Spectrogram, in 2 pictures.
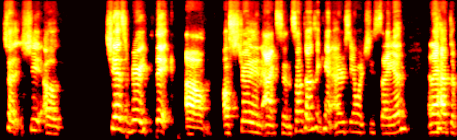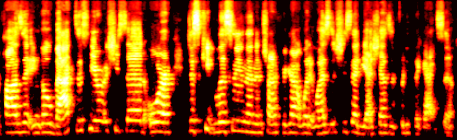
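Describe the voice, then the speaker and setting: Woman host, fairly high voice, chatty and rambling with lots of ums, live stream chat from a porch in stormy weather on a phone camera. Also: brisk, bright, forceful tone, rough recording. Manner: chatty, rambling with many fillers. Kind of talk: casual live chat reading comments. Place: outdoors on a porch during a storm.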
